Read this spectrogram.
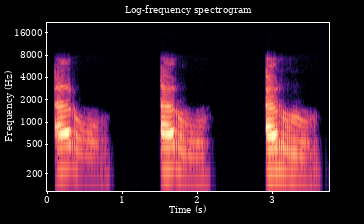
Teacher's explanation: dia ada aliran suaranya dari tengah tapi sedikit sekali celahnya ar ar sedangkan yang lain tertutup ar ar inilah yang menyebabkan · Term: tawasut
